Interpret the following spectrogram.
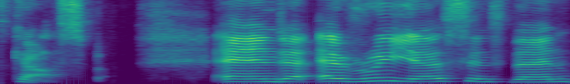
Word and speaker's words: C4SP: smart public value governance abbreviated to c4p but pronounced as Casp and every year since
